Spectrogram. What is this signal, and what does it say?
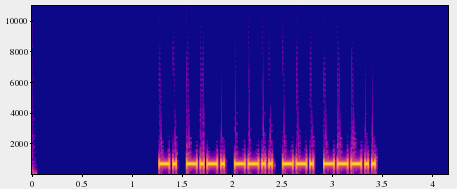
Morse code, heard as a keyed tone, about 36 wpm, 700 Hz. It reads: NCZG8
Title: Code Groups - 5 Letter:Numbers - 35wpm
